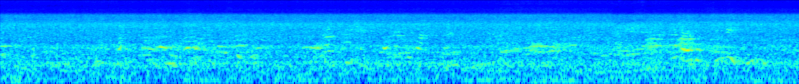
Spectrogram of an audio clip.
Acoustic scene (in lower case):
park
